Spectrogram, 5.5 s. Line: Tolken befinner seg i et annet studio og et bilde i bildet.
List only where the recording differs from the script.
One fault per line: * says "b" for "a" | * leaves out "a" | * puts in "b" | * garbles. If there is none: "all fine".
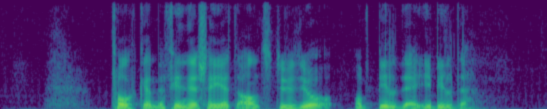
all fine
